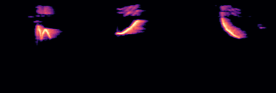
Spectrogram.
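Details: Red-cowled cardinal whistling three distinct notes: a fast wavering trill-like note, a long rising slur, and a sharply falling whistle, each about a second apart against silence.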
